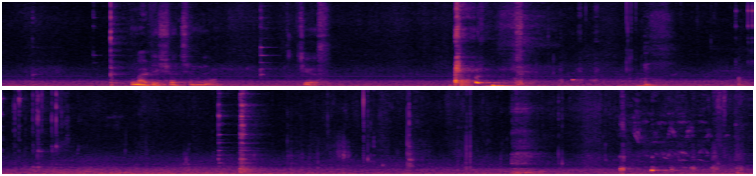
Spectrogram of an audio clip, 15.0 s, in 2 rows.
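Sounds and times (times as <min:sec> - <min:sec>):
person chewing food: 0:07.3 - 0:13.7.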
